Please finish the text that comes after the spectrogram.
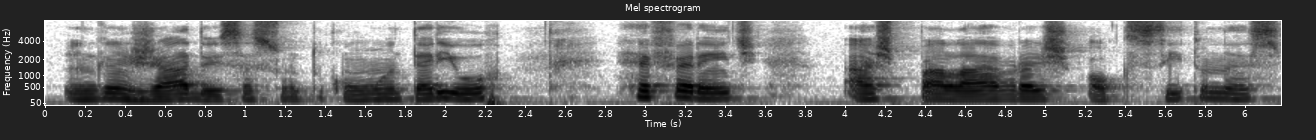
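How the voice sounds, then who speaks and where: A man's voice: medium pitch, mellow. A man teaching a Portuguese grammar video lesson to sixth graders, explaining step by step with recaps and frequent fillers.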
